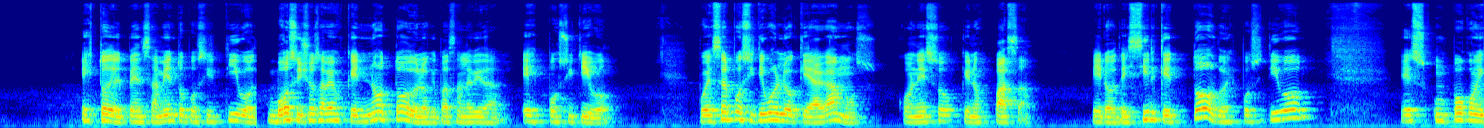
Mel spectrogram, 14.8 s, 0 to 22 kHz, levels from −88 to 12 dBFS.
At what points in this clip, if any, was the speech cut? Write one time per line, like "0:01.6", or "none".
0:02.6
